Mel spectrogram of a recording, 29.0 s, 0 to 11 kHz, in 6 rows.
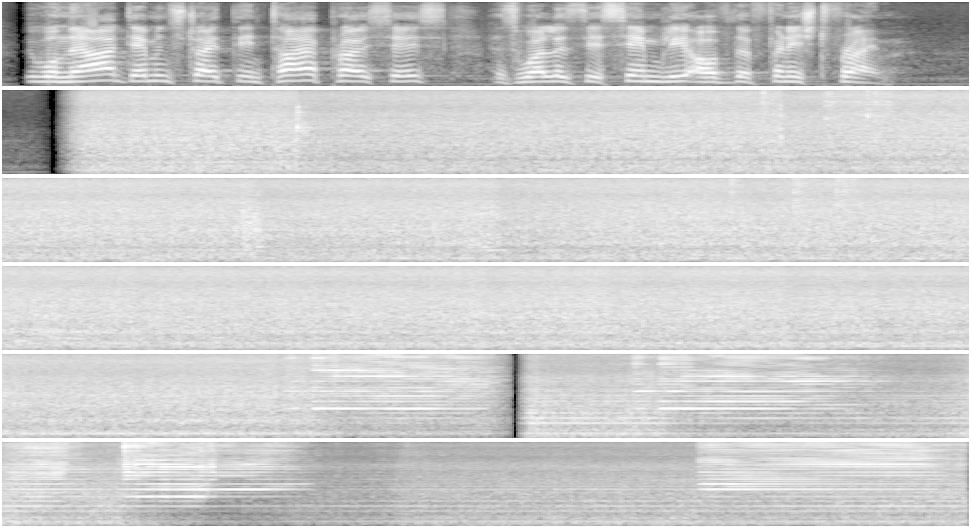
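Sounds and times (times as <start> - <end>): machine whirring: 5.2 - 22.6.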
